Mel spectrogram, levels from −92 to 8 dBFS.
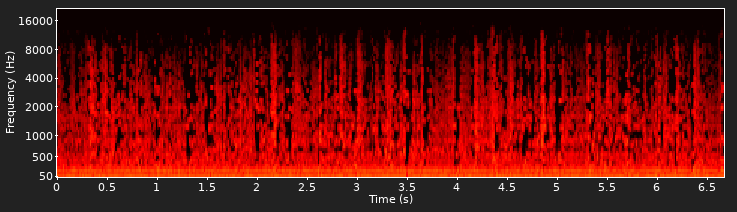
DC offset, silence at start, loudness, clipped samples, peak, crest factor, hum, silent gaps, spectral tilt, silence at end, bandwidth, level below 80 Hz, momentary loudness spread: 0.2%; 0 s; -44 LUFS; under 0.1%; -26 dBFS; 18 dB; none; none; -5 dB/octave; 0 s; 13.5 kHz; -48 dBFS; 2 LU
